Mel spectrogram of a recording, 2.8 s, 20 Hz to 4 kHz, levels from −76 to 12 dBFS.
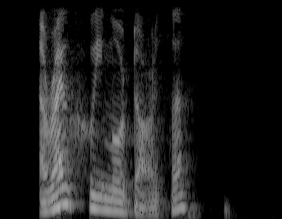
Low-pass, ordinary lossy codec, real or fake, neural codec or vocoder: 3.6 kHz; AAC, 32 kbps; real; none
